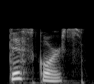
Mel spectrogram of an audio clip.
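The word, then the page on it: discourse: noun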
